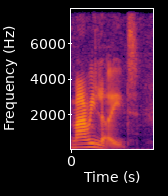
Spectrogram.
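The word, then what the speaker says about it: Mari Lwyd: it's spelled m-a-i-l-w-yd and in Welsh if you don't have a Double L which is a noise then you say it's light so it's marry light so it's a tradition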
